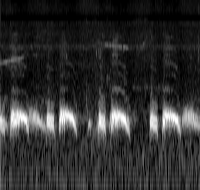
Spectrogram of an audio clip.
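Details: Spotted dove used as a trapping lure, giving low, mellow coos in quick two- and three-note phrases, each slurring up then drooping down, repeated about once a second, with a faint thin whistle overhead.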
